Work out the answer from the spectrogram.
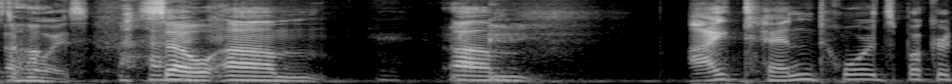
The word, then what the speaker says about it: Du Bois: Du Bois, which is spelled Dubois, but everybody says Du Bois.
